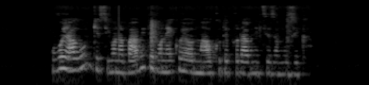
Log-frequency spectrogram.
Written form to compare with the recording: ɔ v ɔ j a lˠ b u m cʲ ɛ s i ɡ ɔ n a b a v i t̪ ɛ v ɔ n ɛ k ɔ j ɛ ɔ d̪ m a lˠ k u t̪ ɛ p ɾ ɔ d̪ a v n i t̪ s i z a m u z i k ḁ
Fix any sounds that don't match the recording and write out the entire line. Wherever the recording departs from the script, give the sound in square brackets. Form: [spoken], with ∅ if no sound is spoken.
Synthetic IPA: ɔ v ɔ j a lˠ b u m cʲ ɛ s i ɡ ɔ n a b a v i t̪ ɛ v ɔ n ɛ k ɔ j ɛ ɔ d̪ m a lˠ k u t̪ ɛ p ɾ ɔ d̪ a v n i t̪ s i z a m u z i k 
